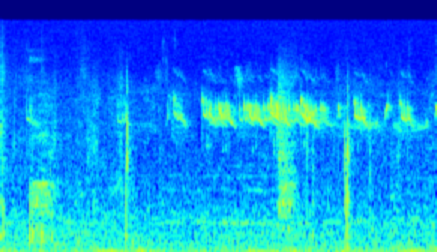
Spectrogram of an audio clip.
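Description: A small bird chirping over and over in quick short high notes, a few a second, with a couple of faint clicks and rustles.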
